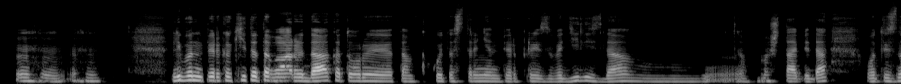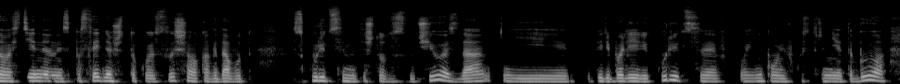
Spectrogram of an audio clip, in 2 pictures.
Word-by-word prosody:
Мгм, 155 -3 -3
мгм. 155 -3 -7 0.7
Либо, 190 +2 +7
например, 180 -2 +6
какие-то 185 +3 +4
товары, 170 -2 +6
да, 160 +3 +10
которые 160 -4 +2
там 140 -1 -5
в - - -23
какой-то 145 -2 -5
стране, 145 +1 -2
например, 140 0 -5
производились, 140 +3 -3
да, 140 +4 +1
м, 135 -3 -9
в 135 0 -10
масштабе, 145 -2 -2
да. 150 +5 +2 0.4
Вот 145 +1 -4
из 150 -3 -2
новостей, 150 +1 +1
наверное, 150 -3 +1
из 135 - -3
последнего, 155 +2 0
что 150 - -6
такое 140 -2 -6
слышала, 155 +2 -2
когда 140 0 -1
вот 135 0 -7 0.4
с - - -4
курицами-то 150 -3 -2
что-то 135 -1 -5
случилось, 135 +6 -2
да, 140 +4 0 0.2
и 135 -1 -3 0.3
переболели 145 -1 -1
курицы, 150 -4 -3 0.2
ой, 140 +1 -6
я 145 - -7
не 150 - -2
помню, 145 -2 -3
в 135 - -14
какой 150 - -17
стране 140 -1 -4
это 135 +2 -8
было, 180 +2 0
145 Hz, 155 wpm, -29 LUFS, 135-160 Hz, 0.7 s, да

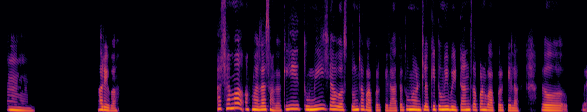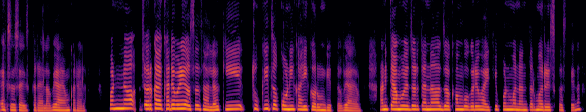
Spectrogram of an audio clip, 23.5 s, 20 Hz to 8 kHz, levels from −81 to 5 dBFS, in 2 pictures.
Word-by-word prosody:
हं. 175 -7 -2 1.3
अरे 210 -3 +1
वाह! 160 0 -9 2.0
अच्छा. 275 +3 -4
मग 315 -7 -1
मला 230 0 +4
सांगा, 190 -8 -5
की 245 - -2
हे 275 +1 -2
तुम्ही 235 +4 +4
ज्या 250 -2 -3
वस्तूंचा 215 +1 -1
वापर 185 -2 -6
केला, 170 -2 -8
आता 170 +3 -8
तू 230 - -2
म्हटलं, 220 -1 +4
की 230 - 0
तुम्ही 230 0 +5
वीटांचा 210 0 +1
पण 210 -1 0
वापर 180 -1 -4
केला 170 -1 -5 0.5
अ, 195 - -6 0.9
एक्सरसाइज 185 -4 -4
करायला, 170 -2 -6
व्यायाम 180 0 -1
करायला. 165 -4 -9 0.5
पण 295 +1 +5
अ, 310 0 +3 0.2
जर 275 -1 +4
का 305 -1 +6
एखाद्या 285 +1 +2
वेळी 290 +1 +5
असं 265 -1 +2
झालं, 215 -2 +1
की 255 +1 0 0.2
चुकीचं 280 +1 0
कोणी 250 -1 +5
काही 230 -2 +1
करून 195 -4 +1
घेतलं 170 -3 -7
व्यायाम 165 -4 -4 0.4
आणि 240 +2 +5
त्यामुळे 250 -1 +5
जर 245 +1 +1
त्यांना 240 0 +3
जखम 235 0 +1
वगैरे 225 0 0
व्हायची, 215 -1 -2
पण 230 -1 +1
मग 225 0 +3
नंतर 205 0 -1
मग 210 +1 +1
रिस्क 200 -1 -4
असते 185 0 -9
ना? 215 +5 -4
225 Hz, 145 wpm, -21 LUFS, 190-245 Hz, 2.0 s, का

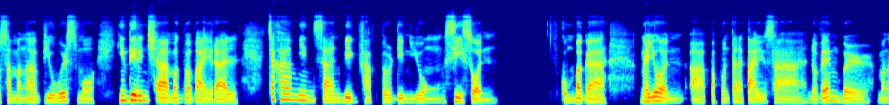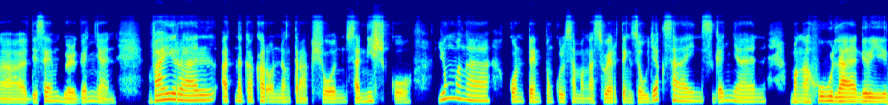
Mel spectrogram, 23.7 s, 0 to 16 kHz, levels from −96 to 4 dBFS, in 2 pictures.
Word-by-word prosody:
sa 125 - -3
mga 115 -2 -4
viewers 125 +4 0
mo, 115 -1 -4 0.3
hindi 175 +1 +10
rin 170 -1 +2
siya 135 -4 +5
magva-viral. 110 -4 0 0.4
Tsaka 205 -1 +3
minsan 160 -6 -1
big 130 -2 +1
factor 120 0 -5
din 120 0 -3
yung 115 0 -6
season. 105 -8 0 0.8
Kumbaga 115 -3 +1 0.4
ngayon, 135 -4 +4
ah, 105 - -1
papunta 120 -1 -6
na 115 - -3
tayo 110 0 +1
sa 105 -3 -4
November, 115 -3 -1
mga 110 -2 -3
December 135 -2 -1
ganyan. 125 -4 -4 0.4
Viral 180 +2 +5
at 145 - +3
nagkakaroon 150 -3 -1
ng 130 +1 -5
traction 120 +2 -2
sa 130 - +1
niche 150 +3 -2
ko 110 +3 -5 0.3
yung 225 +7 -1
mga 175 -8 0 0.2
content 140 -2 -1
tungkol 130 -2 -5
sa - - -6
mga 115 -1 -6
swerteng 125 -1 -2
Zodiac 120 - 0
signs, 150 -4 -2
ganyan. 140 -3 -3 0.3
Mga 125 0 -1
hula 145 -3 +6
ni 140 -1 +3
130 Hz, 120 wpm, -25 LUFS, 115-150 Hz, 0.8 s, hindi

